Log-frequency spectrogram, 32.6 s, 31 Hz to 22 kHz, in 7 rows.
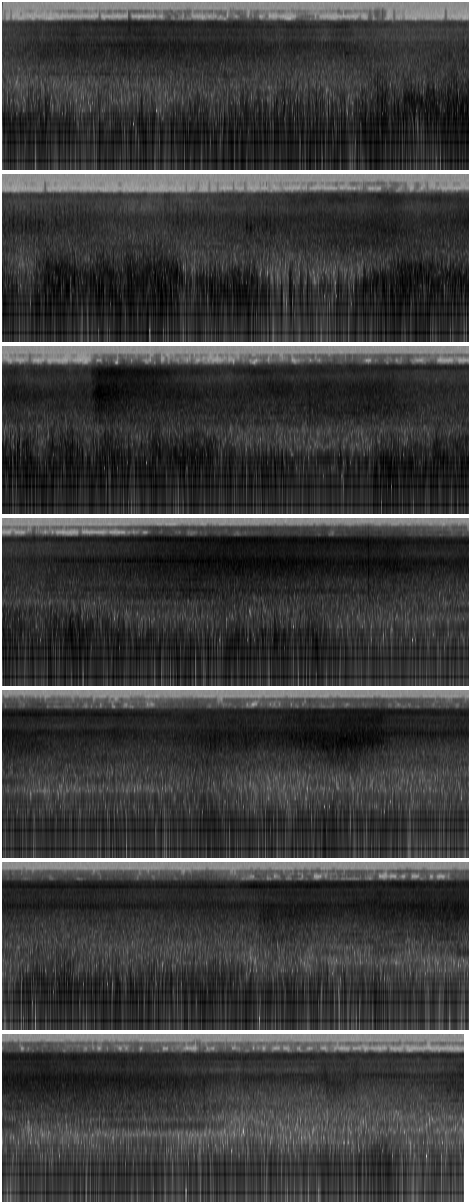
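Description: Stretched Blade Fusion 480 (550-size) electric RC helicopter flying at a distance. Its motor and rotor give a thin whine that drifts in pitch as it moves. Gusty wind buffets the microphone, heaviest in the first half.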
